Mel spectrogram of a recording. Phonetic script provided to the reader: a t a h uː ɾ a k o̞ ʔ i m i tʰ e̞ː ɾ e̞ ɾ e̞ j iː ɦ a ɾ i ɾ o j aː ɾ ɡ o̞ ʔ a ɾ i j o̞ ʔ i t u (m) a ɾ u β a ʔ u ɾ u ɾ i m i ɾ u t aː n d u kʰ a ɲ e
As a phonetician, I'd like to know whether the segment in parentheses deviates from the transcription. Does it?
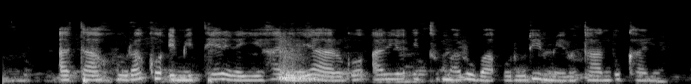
no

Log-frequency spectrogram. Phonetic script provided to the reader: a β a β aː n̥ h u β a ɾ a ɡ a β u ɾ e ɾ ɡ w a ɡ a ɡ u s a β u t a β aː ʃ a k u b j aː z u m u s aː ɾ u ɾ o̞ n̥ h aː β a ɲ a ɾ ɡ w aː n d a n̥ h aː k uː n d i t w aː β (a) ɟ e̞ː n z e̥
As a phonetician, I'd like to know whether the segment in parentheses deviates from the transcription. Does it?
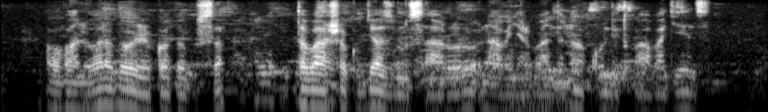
no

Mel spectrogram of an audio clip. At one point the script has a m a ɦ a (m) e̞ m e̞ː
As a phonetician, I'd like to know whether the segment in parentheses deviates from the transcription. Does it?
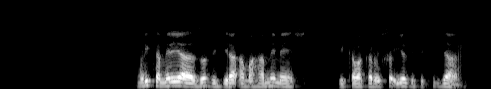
no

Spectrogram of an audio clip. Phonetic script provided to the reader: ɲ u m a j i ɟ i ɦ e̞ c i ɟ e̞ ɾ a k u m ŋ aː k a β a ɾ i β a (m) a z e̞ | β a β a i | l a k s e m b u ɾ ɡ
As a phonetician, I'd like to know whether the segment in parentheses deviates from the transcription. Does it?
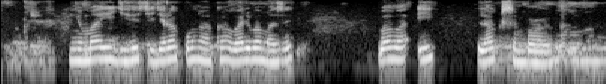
no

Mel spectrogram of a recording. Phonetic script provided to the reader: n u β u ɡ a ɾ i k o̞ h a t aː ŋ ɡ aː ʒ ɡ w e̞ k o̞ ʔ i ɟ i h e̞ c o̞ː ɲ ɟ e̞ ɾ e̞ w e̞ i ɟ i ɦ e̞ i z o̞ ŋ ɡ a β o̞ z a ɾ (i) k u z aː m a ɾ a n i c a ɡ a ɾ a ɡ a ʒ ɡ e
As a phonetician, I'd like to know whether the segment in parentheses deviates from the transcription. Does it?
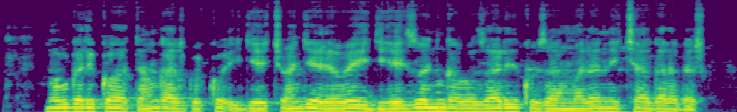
no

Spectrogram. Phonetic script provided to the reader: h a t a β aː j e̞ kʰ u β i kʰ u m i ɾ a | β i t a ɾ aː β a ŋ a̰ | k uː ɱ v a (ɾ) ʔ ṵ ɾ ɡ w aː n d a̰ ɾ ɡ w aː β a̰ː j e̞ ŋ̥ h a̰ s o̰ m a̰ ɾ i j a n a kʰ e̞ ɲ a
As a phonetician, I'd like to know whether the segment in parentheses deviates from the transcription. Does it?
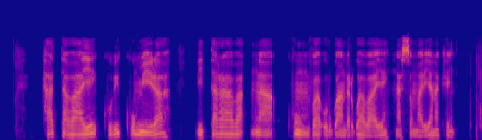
yes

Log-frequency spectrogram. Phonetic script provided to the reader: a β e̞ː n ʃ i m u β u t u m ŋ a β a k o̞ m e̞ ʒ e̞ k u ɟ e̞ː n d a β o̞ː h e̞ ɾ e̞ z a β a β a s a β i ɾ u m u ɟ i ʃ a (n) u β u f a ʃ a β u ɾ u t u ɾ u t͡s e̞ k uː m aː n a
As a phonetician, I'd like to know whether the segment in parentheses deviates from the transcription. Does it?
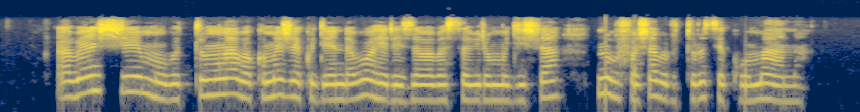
no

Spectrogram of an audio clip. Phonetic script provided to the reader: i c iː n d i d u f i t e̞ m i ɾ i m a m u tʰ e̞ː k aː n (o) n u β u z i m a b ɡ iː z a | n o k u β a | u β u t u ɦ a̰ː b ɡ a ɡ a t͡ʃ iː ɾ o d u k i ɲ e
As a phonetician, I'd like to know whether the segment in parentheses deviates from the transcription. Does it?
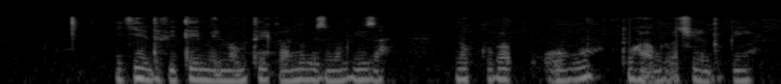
no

